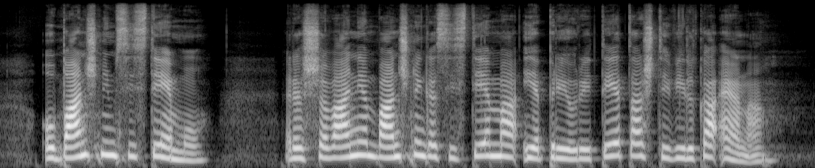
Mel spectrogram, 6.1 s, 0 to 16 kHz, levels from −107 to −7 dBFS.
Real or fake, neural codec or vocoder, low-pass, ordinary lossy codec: fake; vocoder, 44.1 kHz, 128 mel bands every 256 samples, BigVGAN v2; 14.4 kHz; none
